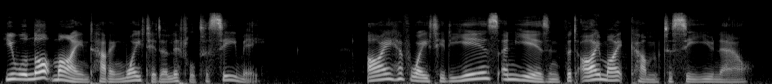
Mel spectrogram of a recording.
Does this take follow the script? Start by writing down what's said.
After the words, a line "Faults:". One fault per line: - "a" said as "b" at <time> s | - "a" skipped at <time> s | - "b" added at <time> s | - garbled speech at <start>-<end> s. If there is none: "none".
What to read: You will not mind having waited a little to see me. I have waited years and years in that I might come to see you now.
You will not mind having waited a little to see me. I have waited years and years in that I might come to see you now.
Faults:
none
